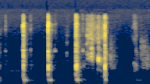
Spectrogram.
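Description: Faint clicking of computer keys: about six short clicks in the first second and a half, as the slide animations are stepped through.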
